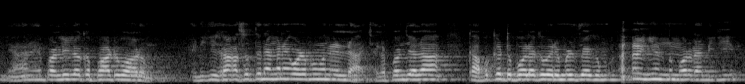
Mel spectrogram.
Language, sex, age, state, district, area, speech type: Malayalam, male, 60+, Kerala, Kottayam, rural, spontaneous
